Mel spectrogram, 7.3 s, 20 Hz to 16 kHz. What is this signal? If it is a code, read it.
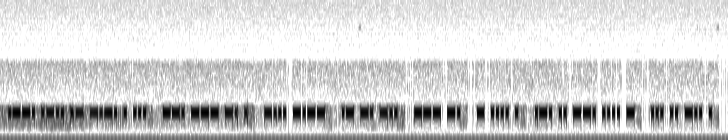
Morse code, heard as a keyed tone, about 48 wpm, 590 Hz, with radio noise. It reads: PLACES GONE BY AND ON THE RIGHT SIDE
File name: archived / CRSnet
